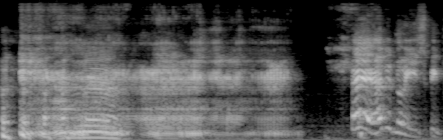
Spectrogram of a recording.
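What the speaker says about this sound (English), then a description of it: "That's a fart." A man blows a drawn-out wet fart noise with his mouth, a buzzing, burp-like rasp lasting over two seconds, then a brief second burst after a pause, close and loud.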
